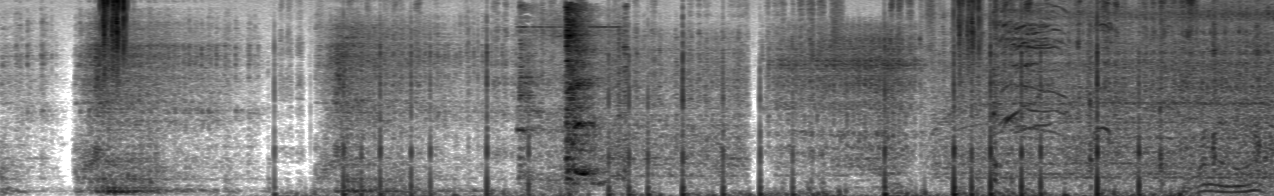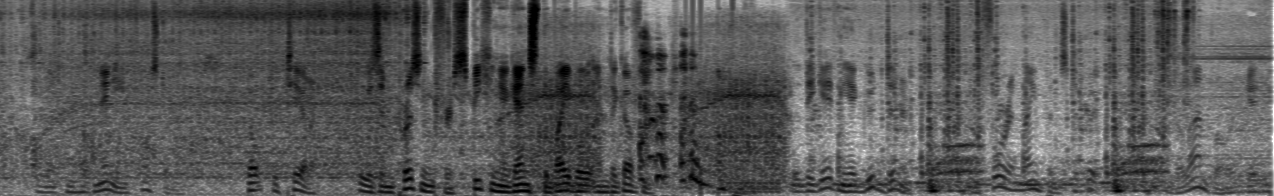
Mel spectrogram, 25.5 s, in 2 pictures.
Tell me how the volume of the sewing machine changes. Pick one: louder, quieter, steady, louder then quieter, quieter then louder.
louder.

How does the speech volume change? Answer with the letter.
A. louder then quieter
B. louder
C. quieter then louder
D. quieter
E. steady
A.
